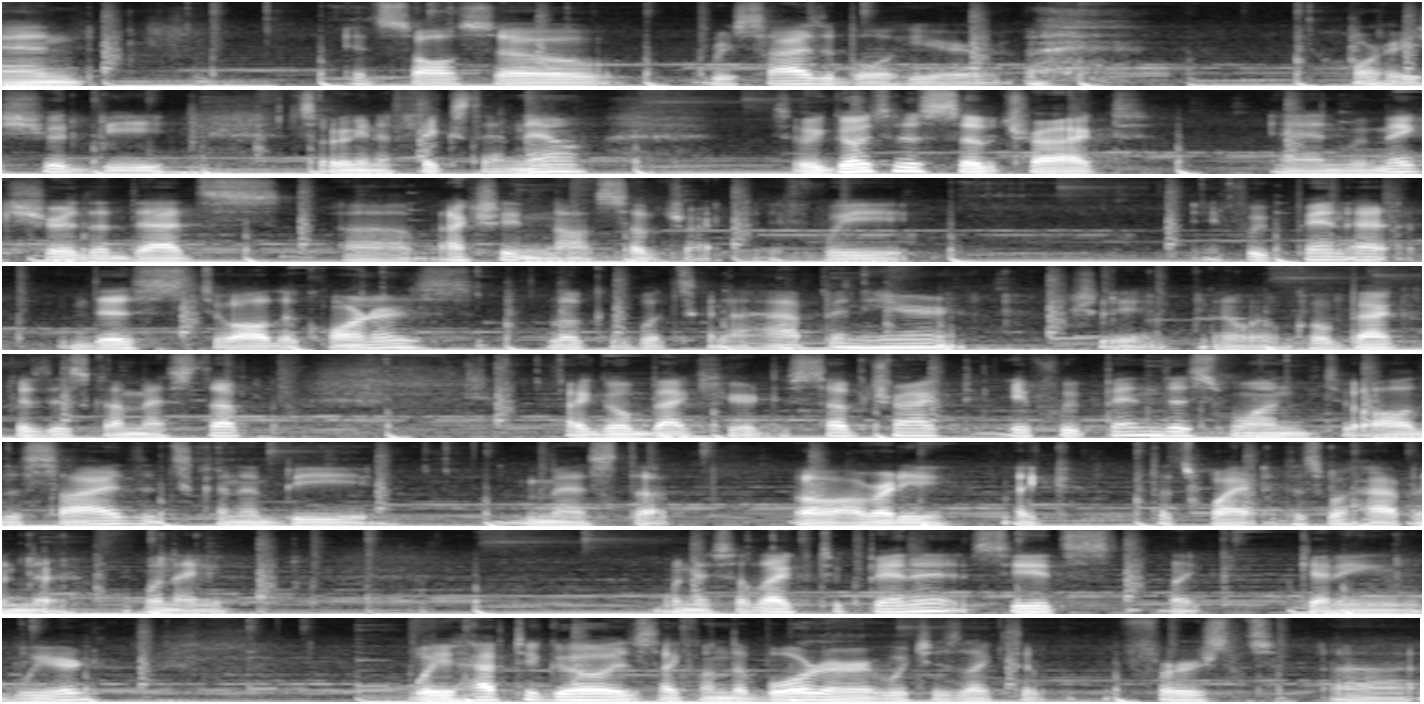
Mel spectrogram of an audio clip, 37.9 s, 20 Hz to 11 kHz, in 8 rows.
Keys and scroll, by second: 4.8 super+z, 17.3 super+z, 27.6 super+z, 32.9 super+z.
